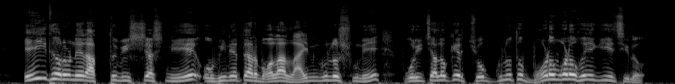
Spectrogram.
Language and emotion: Bengali, surprised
